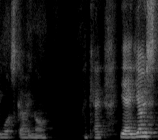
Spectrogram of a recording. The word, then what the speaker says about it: Yoast: going on okay yeah yoast does rhyme with toast and i always say it's toast with a y um so yeah that's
